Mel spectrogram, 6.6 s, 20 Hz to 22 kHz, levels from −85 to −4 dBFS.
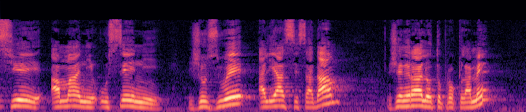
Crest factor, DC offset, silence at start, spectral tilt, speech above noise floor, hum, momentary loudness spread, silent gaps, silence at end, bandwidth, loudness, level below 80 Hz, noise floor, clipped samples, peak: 18 dB; under 0.1%; 0 s; -4.5 dB/octave; 31 dB; none; 11 LU; none; 0.45 s; 12 kHz; -19 LUFS; -58 dBFS; -50 dBFS; under 0.1%; -2 dBFS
